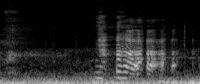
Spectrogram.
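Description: Steady low rumble of a car heard from inside the cabin. A voice breaks in for under a second about a second in.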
